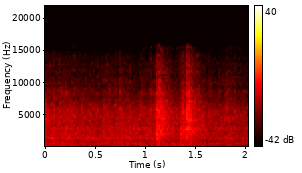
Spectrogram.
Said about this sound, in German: Dresine, so heißt das Ding, auf dem ich fahre. Es ist eine Art Eisenbahnfahrrad. Zwei Räder hintereinander, rechts ein drittes Rad an einem Ausleger. Das fährt auf dem zweiten Gleis, damit man nicht umfällt.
